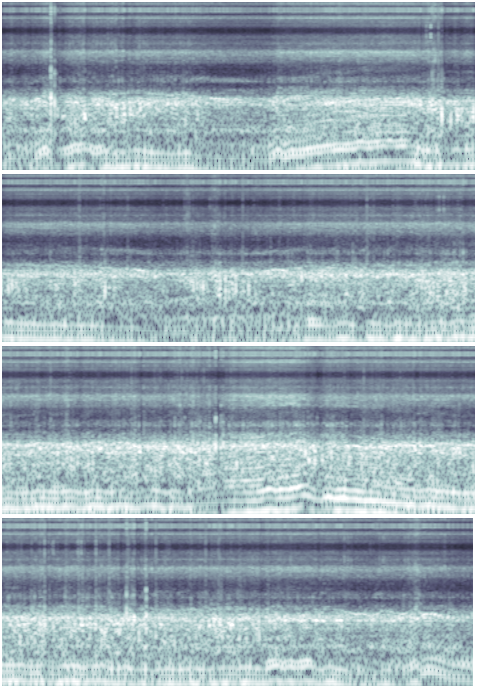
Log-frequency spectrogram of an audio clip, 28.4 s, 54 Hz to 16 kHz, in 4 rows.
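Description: Suzuki V-Strom 650's 645 cc V-twin engine running as the motorcycle is ridden along a dirt trail, its pitch rising and falling with the throttle under a steady rushing noise, with an occasional faint knock.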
